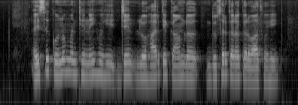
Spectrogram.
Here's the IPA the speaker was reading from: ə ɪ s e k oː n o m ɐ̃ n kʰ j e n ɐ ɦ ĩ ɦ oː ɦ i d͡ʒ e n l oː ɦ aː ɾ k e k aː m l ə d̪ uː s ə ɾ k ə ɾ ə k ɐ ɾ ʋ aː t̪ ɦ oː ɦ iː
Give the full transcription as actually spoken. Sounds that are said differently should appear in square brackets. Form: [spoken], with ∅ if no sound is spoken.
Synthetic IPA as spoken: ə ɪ s e k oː n o m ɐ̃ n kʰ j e n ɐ ɦ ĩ ɦ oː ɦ i d͡ʒ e n l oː ɦ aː ɾ k e k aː m l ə d̪ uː s ə ɾ k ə ɾ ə k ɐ ɾ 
